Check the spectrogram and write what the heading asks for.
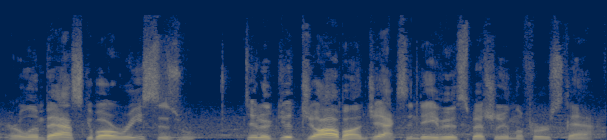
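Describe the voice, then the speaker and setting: This is live radio sports commentary from courtside in a large indoor arena: an American man with a fairly high, fairly bright voice calls basketball play-by-play quickly in clipped, vivid phrases. Behind him are a basketball crowd, a bouncing ball, and faint arena noise.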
